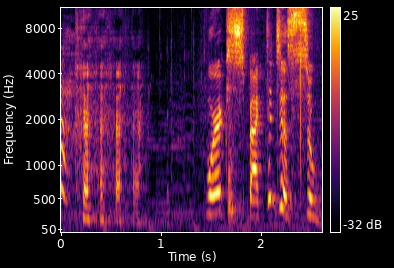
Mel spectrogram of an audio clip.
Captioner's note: laughs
